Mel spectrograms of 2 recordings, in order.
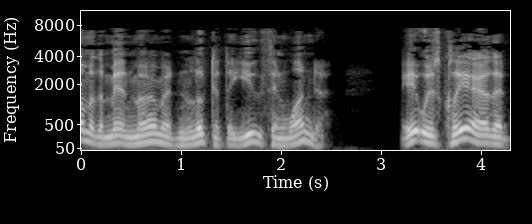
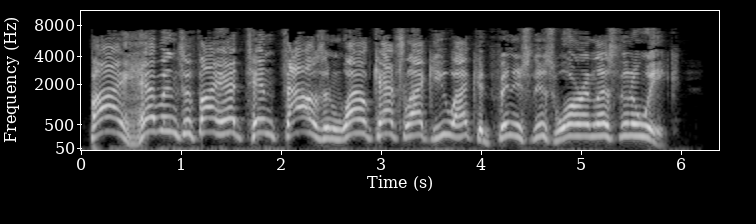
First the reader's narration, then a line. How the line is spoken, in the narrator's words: He called out to the youth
